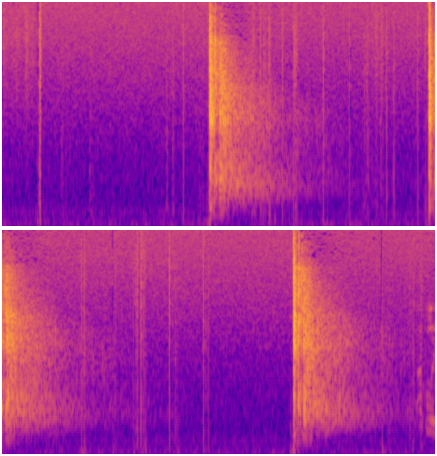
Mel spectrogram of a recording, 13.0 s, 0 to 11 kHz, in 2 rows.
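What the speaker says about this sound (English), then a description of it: "let's see if I can hit each one of those circles on 3 shots" Three sharp gunshots aimed at a paper target ring out several seconds apart, each a loud crack with a decaying echo, over quiet background noise.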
